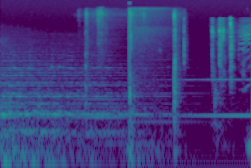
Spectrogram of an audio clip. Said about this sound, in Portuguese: Enquanto vocês estavam ali conversando, você escuta algumas batidinhas na porta. Eu vou até a porta.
